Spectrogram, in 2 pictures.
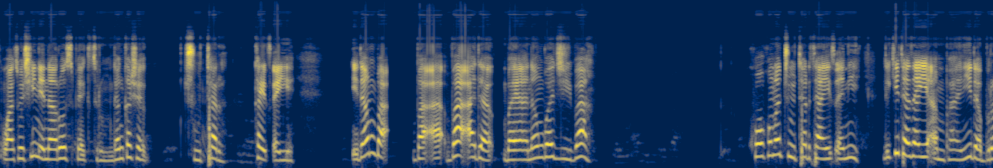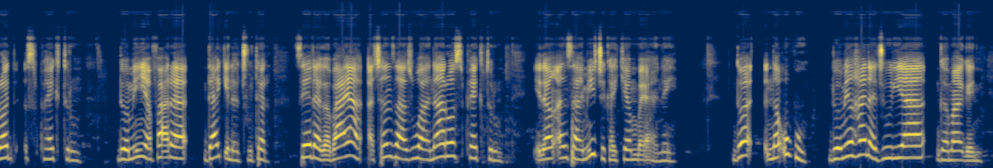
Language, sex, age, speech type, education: Hausa, female, 60+, spontaneous, tertiary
